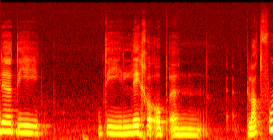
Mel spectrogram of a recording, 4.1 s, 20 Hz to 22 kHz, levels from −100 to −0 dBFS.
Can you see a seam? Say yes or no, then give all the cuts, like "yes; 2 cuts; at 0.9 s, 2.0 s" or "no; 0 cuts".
yes; 1 cut; at 1.4 s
